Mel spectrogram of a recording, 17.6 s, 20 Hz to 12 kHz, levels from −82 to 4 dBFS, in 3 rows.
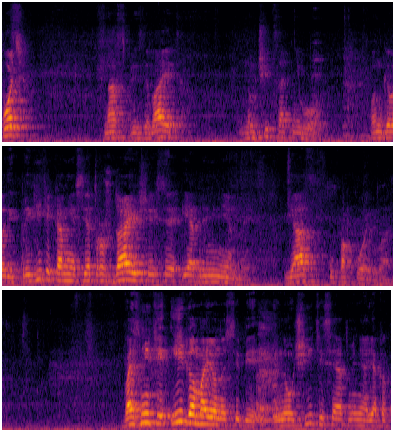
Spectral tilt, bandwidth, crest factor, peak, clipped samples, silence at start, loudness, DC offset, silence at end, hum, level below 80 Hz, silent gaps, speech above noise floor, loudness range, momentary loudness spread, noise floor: -6.5 dB/octave; 12 kHz; 22 dB; -6 dBFS; under 0.1%; 0 s; -26 LUFS; under 0.1%; 0 s; none; -46 dBFS; none; 21 dB; 12 LU; 23 LU; -47 dBFS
